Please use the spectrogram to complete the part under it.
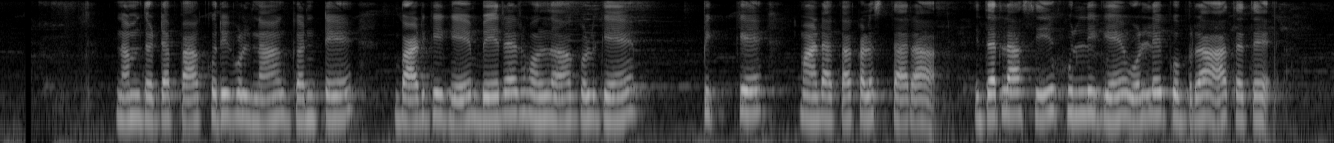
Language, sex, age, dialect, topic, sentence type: Kannada, female, 46-50, Central, agriculture, statement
